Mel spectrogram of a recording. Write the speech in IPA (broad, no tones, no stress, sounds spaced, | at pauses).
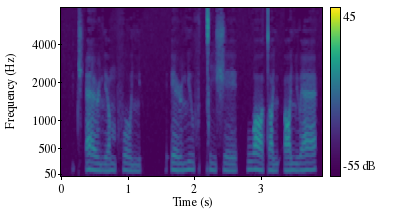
t͡ʃʼ æ ɭ lʲ ɒ m f o lʲ | ʔ e ɭ lʲ u f ǀ i ʃ e | w ɒ t ɒ lʲ ʔ ɒ lʲ w æ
